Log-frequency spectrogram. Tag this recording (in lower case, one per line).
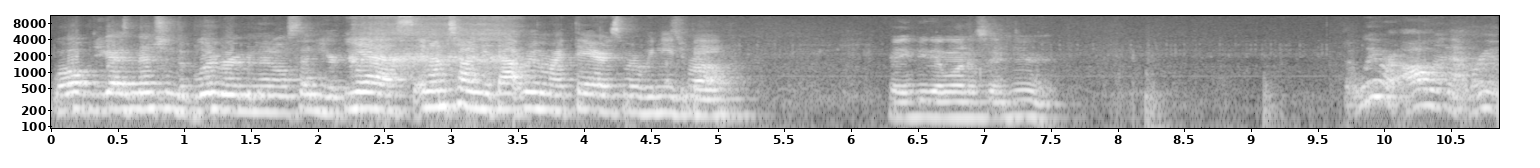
speech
